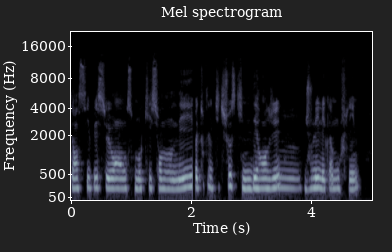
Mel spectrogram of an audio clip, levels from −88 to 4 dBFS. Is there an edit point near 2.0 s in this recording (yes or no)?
yes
